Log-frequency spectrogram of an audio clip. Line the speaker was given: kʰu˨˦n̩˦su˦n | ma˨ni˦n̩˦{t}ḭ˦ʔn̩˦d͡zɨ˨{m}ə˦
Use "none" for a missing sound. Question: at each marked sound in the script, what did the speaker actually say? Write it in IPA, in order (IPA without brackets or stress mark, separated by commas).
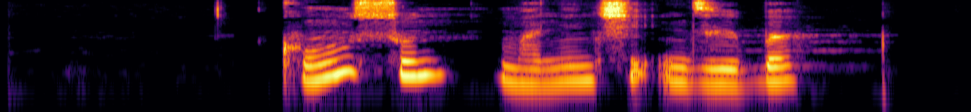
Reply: t͡ʃ, b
